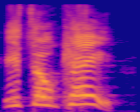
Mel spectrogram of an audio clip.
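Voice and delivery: very high, exaggerated reassurance; demonstrated enthusiasm. Preacher coaching his translator, high exaggerated enthusiasm. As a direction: show the translator how enthusiastic it should sound. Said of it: "Say it like I said it".

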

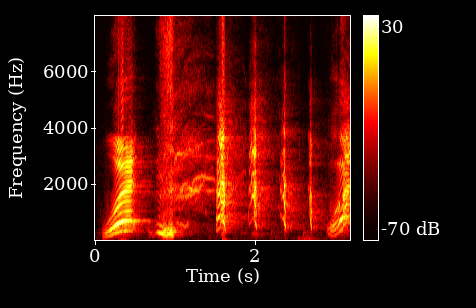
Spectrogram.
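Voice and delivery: loud, high "What?"; incredulous shout. Real, not acted. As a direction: yell it in disbelief. Shocked by rushing stats.

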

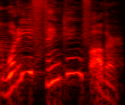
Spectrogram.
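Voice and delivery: doubting angels. Acted. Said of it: "the angels of God are like".

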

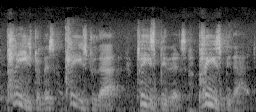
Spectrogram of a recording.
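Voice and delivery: low, soft, repetitive mock prayer; timid pleading. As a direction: list the pleas meekly and quietly. Imitates endless timid pleading.

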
